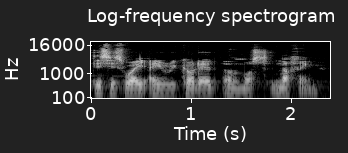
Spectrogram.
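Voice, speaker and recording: A man with a non-native accent speaks at a moderate pace. Music plays in the background. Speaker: indie game developer. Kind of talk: devlog narration.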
